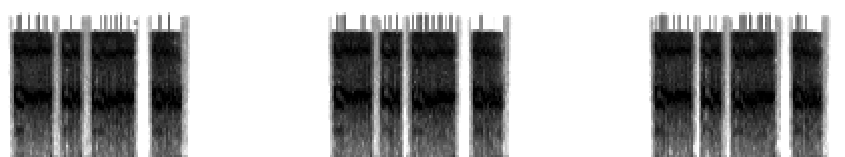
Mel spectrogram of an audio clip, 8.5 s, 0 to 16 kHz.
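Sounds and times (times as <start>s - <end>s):
male crow cawing: 0.1s - 1.9s, 3.3s - 5.1s, 6.5s - 8.3s.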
